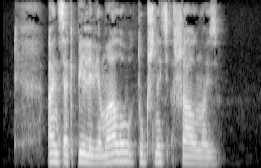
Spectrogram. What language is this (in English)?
Erzya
